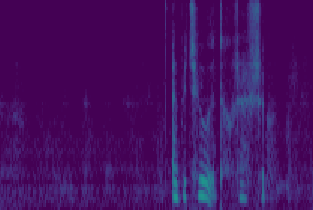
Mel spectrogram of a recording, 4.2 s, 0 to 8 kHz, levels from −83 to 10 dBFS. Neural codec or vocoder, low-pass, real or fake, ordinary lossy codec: codec, 16 kHz, 0.5 kbps, FunCodec, trained on LibriTTS, 25 frames a second; none; fake; none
